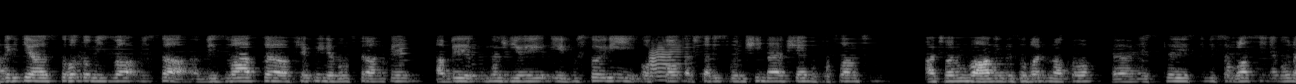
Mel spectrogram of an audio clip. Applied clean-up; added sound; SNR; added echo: neural mask model DeepFilterNet 3.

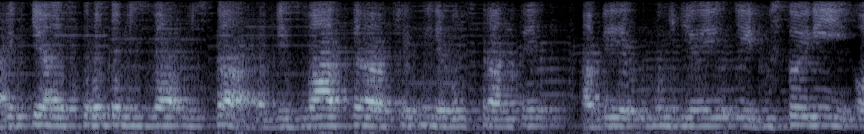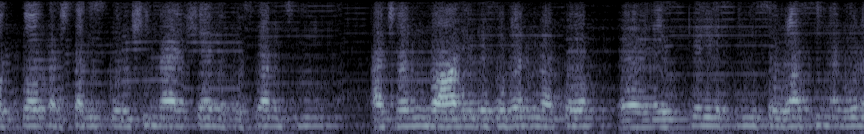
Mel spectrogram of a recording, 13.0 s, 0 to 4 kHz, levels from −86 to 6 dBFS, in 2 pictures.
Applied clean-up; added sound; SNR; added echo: neural separator model SepFormer DNS4.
